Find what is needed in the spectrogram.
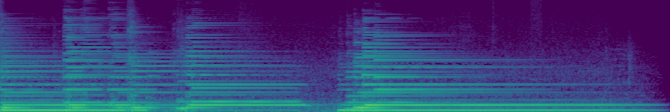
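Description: Acoustic guitar strumming a few chords, then about five seconds in a final chord is struck and left to ring, slowly dying away to close the song.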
